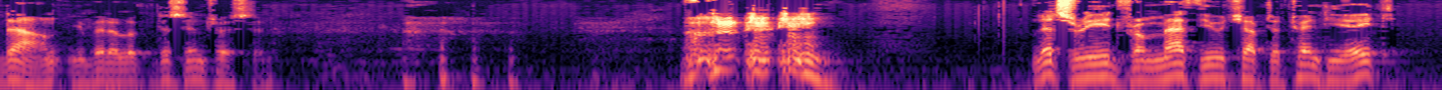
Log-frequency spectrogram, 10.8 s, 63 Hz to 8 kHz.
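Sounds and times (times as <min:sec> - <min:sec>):
speech: 0:00.0 - 0:02.1, 0:05.1 - 0:06.3, 0:07.8 - 0:10.8
harsh coughs caused by pollen: 0:05.2 - 0:06.3
person clearing throat: 0:05.2 - 0:06.3.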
